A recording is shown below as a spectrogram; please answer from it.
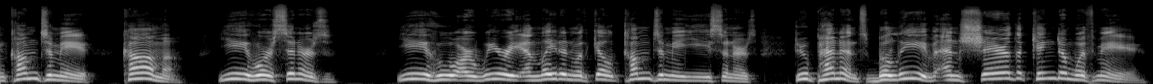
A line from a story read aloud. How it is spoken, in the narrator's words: exclaiming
